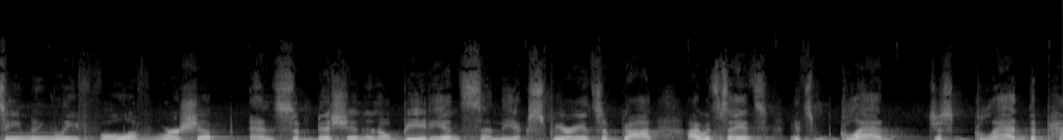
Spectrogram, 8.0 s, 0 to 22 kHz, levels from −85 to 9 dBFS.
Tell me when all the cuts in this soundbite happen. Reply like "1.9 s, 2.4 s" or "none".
5.9 s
